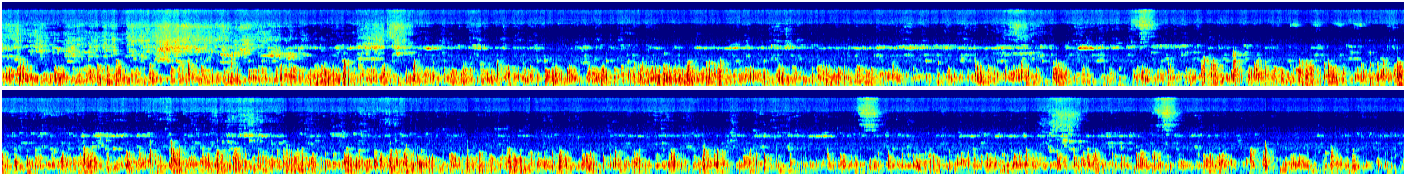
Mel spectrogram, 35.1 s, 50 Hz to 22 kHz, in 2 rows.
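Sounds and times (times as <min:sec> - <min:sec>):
car road rumble: 0:00.0 - 0:35.0.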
